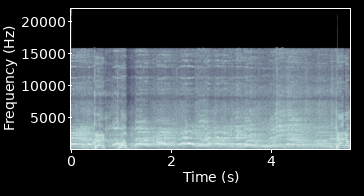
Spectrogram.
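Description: Young boys shout excitedly in an echoing pool hall.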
